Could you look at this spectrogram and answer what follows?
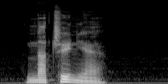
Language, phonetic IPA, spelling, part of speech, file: Polish, [naˈt͡ʃɨ̃ɲɛ], naczynie, noun, Pl-naczynie.ogg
